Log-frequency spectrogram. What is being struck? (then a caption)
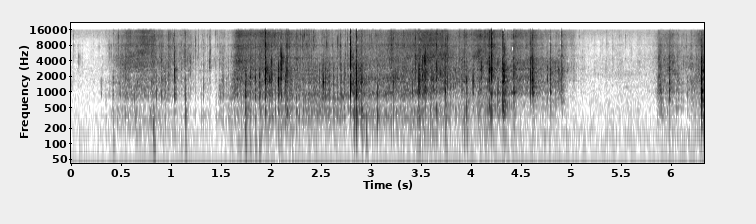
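Padded paper mailer envelope. Gloved hands hold up a white padded paper mailer envelope, crumpling, rubbing and tearing its paper and bubble-lined layers. Dense, bright crinkling and crackling with sharp snaps runs through most of the clip, easing to near quiet before a final burst of rustling.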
